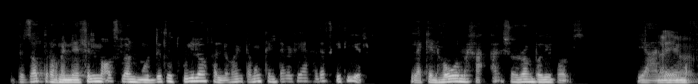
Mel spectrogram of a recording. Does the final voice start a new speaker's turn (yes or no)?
no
